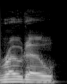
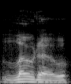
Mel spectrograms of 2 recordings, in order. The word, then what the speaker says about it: Roto: They called them Roto in Japan, or Lodo, since they don't pronounce R's. They pronounce them as L's.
